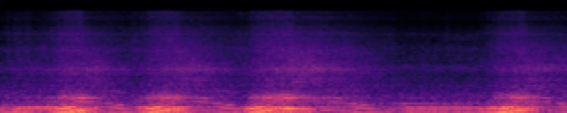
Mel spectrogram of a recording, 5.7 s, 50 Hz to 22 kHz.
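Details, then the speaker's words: 2007 BMW 335xi twin-turbo inline-six, revved after a rough idle: blips up and down sound lumpy, with a beat missing from the rhythm; it is running on five cylinders, one dead, cause not yet found. "Yeah, it's definitely running on 5."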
